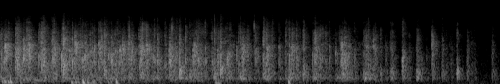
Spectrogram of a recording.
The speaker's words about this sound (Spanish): Amén y amén. un fuerte aplauso a Dios.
